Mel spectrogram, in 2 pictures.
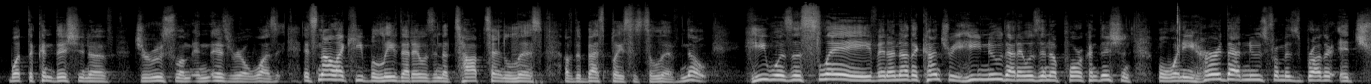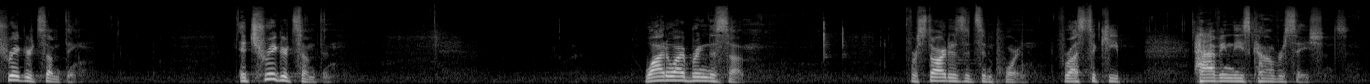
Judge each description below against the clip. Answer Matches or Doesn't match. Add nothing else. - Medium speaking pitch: Matches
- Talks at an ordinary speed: Matches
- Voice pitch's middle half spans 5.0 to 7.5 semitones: Matches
